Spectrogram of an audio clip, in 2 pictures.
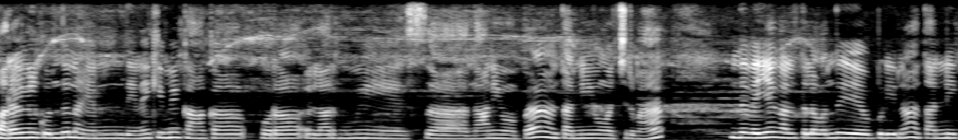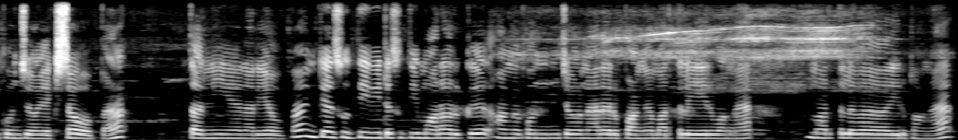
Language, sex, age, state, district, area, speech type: Tamil, female, 30-45, Tamil Nadu, Tiruvannamalai, rural, spontaneous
